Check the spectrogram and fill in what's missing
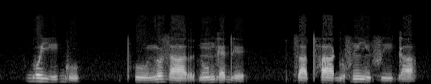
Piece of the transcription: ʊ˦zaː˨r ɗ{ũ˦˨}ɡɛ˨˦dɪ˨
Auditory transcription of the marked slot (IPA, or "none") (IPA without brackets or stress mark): ũ˨˦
